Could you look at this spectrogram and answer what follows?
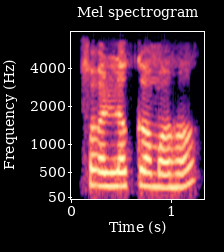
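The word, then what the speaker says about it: फलकम्: वातायनम फलकमः फलकम। कमह, ह नहीं चाहिए। Okay We don't need her. Whenever we have that two dots ना, तभी ही हम ह बोलेंगे, otherwise नहीं बोलना है।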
